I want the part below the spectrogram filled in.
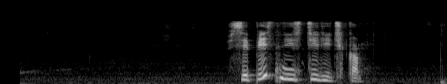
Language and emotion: Russian, neutral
